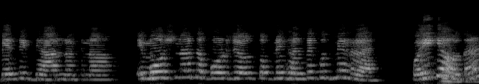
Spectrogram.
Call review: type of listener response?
listening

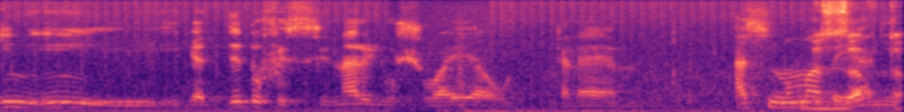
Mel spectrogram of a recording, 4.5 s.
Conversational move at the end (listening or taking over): taking over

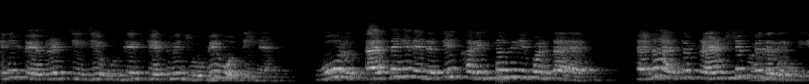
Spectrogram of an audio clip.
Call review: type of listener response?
listening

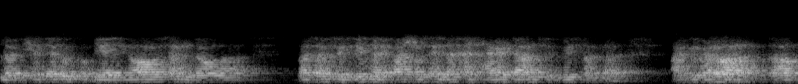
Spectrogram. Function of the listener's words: listening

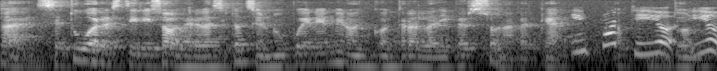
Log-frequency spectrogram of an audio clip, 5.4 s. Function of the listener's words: taking over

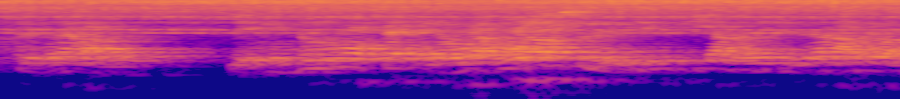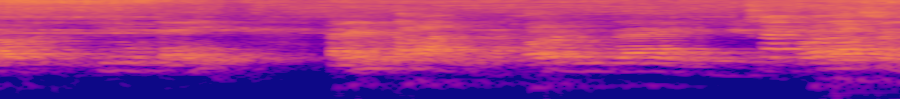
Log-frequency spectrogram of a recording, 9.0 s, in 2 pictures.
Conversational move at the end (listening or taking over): listening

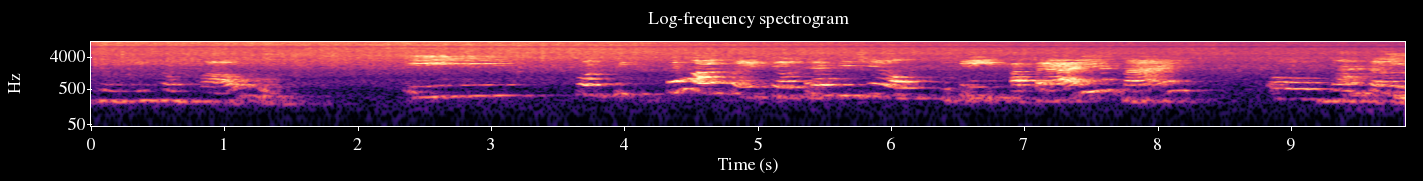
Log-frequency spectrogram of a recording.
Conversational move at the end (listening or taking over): taking over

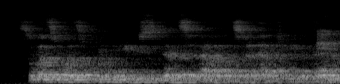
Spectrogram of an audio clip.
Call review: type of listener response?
taking over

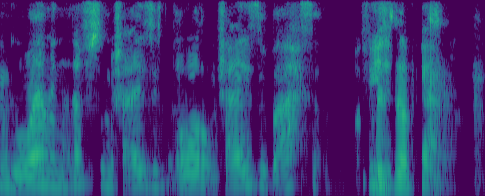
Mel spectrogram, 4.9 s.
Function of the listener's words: listening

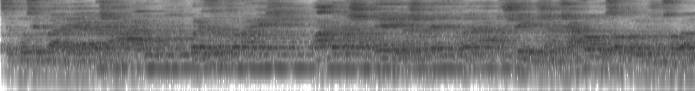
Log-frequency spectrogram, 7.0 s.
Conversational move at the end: taking over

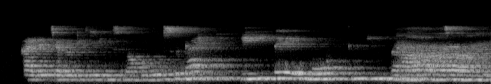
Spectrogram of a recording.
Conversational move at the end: taking over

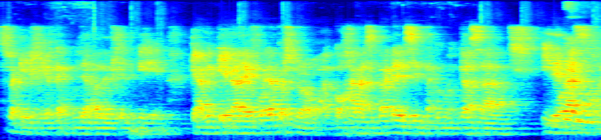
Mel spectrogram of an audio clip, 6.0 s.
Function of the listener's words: taking over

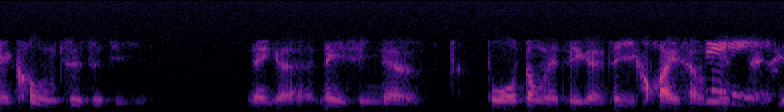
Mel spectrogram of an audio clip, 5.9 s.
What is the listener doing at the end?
taking over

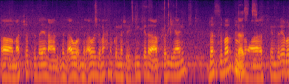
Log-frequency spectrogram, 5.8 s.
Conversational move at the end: listening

